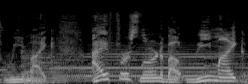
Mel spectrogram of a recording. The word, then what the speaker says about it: REMIC: I first learned about REMIC microphones, and yes, that's how they're pronounced, REMIC. Most people think it's REMIC, it's REMIC.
